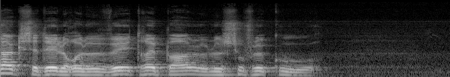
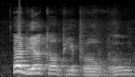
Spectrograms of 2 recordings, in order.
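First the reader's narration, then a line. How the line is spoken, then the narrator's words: Angry exclamation. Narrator (French): s'écria-t-il rageusement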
